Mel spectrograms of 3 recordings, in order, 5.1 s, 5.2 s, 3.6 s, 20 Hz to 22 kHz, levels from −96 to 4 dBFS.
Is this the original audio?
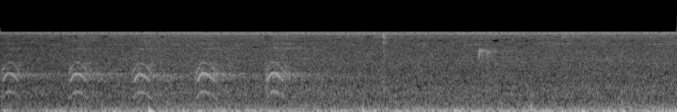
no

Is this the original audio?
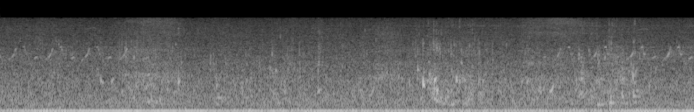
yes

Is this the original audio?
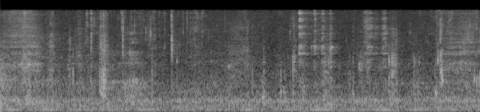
no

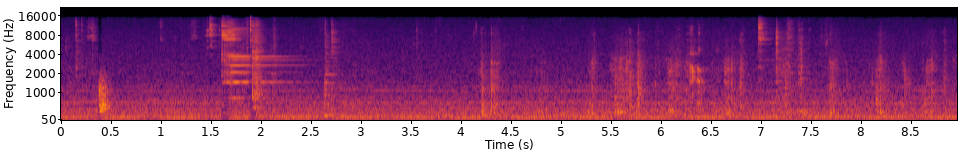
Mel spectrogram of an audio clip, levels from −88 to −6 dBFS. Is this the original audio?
yes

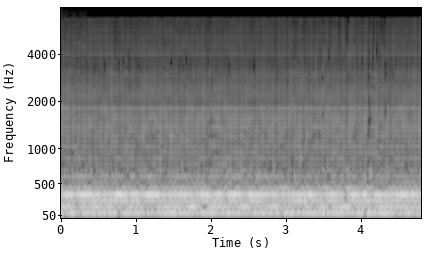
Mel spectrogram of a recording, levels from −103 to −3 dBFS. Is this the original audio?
no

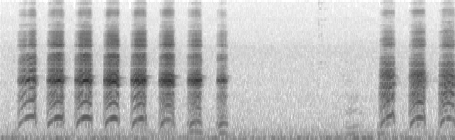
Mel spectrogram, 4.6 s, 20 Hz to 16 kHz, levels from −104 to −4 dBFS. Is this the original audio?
yes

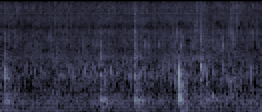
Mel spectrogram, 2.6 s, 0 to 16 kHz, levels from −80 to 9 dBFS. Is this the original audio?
no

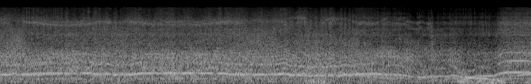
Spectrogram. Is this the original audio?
no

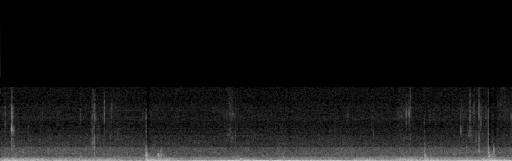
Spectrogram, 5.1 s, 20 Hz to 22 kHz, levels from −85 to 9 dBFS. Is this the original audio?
no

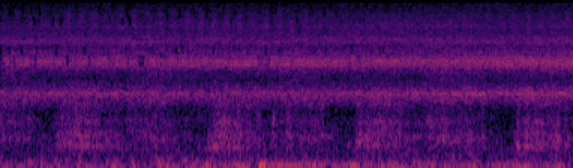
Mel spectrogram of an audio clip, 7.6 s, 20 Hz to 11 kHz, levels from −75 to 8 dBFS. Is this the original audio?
yes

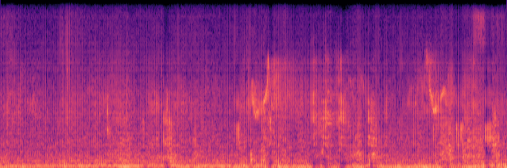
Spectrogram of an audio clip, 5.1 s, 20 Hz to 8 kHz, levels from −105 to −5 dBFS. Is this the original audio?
no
